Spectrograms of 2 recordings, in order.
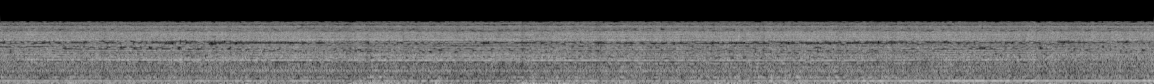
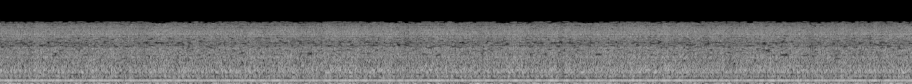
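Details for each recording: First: Magnet motor rig with a new eccentric bobbin and magnet holder, 280 mA output into a 6 V load and drawing more current than before: steady high whir with a rough buzzy edge; suspected the bobbin holder magnets aren't set properly, not confirmed. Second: Magnet motor rig fitted with a new eccentric bobbin and magnet holder, at about 5,360 RPM and 1.01 A input: smooth steady hum with no knocks or rubs, brushes faintly audible; running cleanly.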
